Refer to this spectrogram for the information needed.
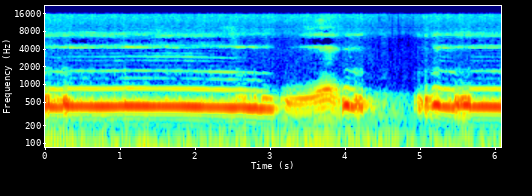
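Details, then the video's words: Puter pelung spotted dove in full song, its long-drawn coo used to prompt other doves to call: one level low tone held about three seconds, then rising, wobbling notes, a brief pause, and the steady tone again. "Burung Puter Pelung Gacor Suara Panjang Kuwok Tebal Cocok Buat Pancingan"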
